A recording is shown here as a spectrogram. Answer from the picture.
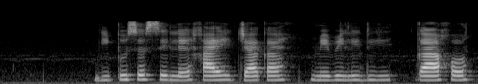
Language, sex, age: Tswana, female, 19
